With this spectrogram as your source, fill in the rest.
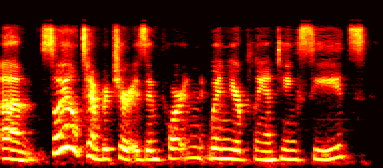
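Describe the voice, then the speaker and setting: A woman speaks in an ordinary speaking voice at a fairly high pitch. Her pace is moderate, with ordinary pitch variation. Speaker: gardening class instructor. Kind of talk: online class presentation.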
